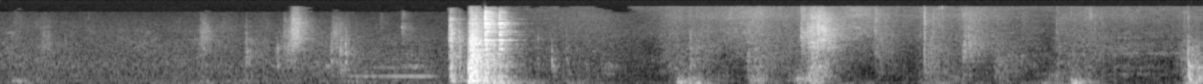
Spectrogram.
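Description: A house's front door shutting with one loud thud a little over two seconds in, followed by several lighter knocks and thuds.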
